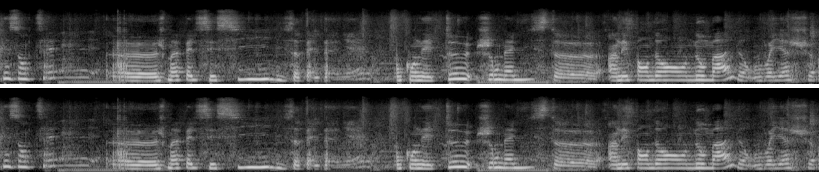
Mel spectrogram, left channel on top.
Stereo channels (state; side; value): normal; both; correlation 0.80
